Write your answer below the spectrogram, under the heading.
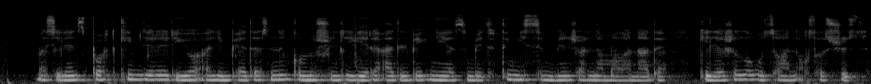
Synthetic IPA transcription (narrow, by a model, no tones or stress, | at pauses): mæse̞le̞nspo̞rt̪kʲʰijɪmd̪e̞ɾɪɾʲijo̞ʔo̞lʲˠimpʲijad̪ɑsənəŋkʲʰʏmɪsʒʏld̪e̞ɡʲe̞ɾɪʔæd̪ɪlbe̞knijɑzəmbe̞t̪ovt̪ɪŋjesɪmɪme̞nʒɑɾnɑmɑlˠɑnɑd̪ə | kʲʰe̞le̞ʒəlˠəwo̞səʁɑnʊ̰qsɑzʒ̥ʏz̥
